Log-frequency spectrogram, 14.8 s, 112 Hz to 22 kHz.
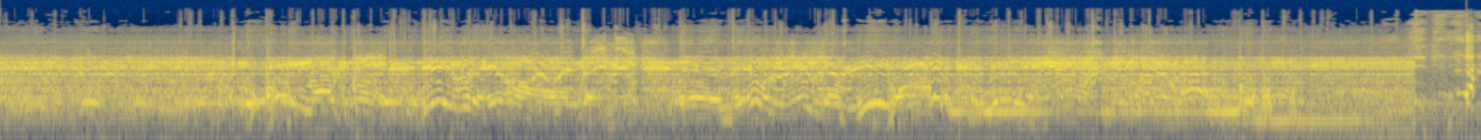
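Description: Incoming long-distance skip signal from a President HR2510 radio's speaker: several steady whistling carrier tones with garbled, wavering voices over them, a lower steady tone joining about two-thirds in. The transmission cuts off abruptly at the end.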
